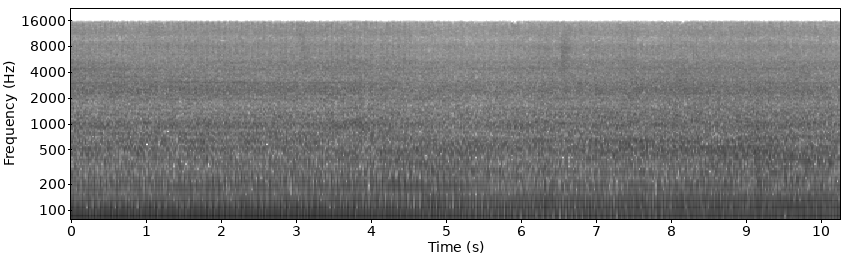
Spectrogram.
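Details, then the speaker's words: 2016 Yamaha NMAX scooter at 2,400 km after a service with parts replaced due to age: smooth, even idle with a steady low throb and no knocks, ticks or rattles; engine sounds smooth again. "Suaranya halus kembali. Bagus."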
